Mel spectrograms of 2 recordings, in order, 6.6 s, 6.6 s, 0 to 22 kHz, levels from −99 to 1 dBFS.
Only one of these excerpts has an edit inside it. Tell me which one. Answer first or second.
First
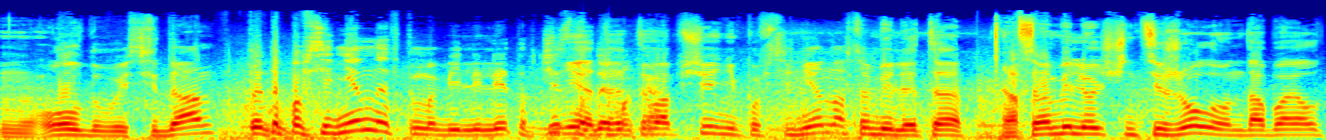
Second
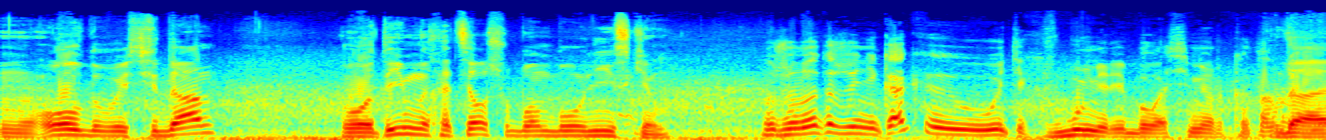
first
